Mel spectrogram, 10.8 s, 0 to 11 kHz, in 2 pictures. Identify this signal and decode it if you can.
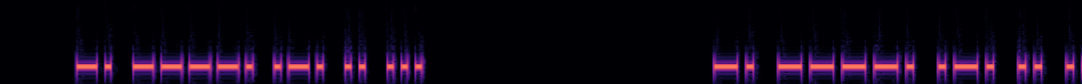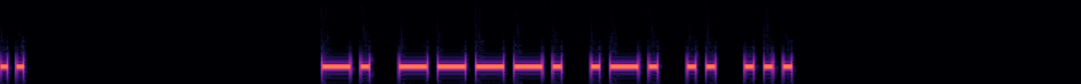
Morse code, heard as a keyed tone, about 29 wpm, 700 Hz. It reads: N9RIS N9RIS N9RIS
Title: Speed Racing - USA Call Signs 25wpm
